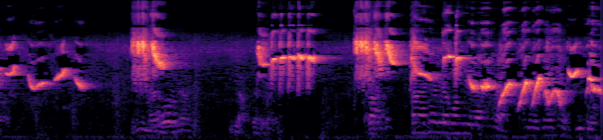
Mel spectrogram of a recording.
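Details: Rare, well-trained captive white-rumped shama singing loud, clear whistled phrases. The song mixes wavering, sliding notes with high buzzy bursts and ends in a fast series of descending slurred whistles. It pauses briefly between phrases.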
